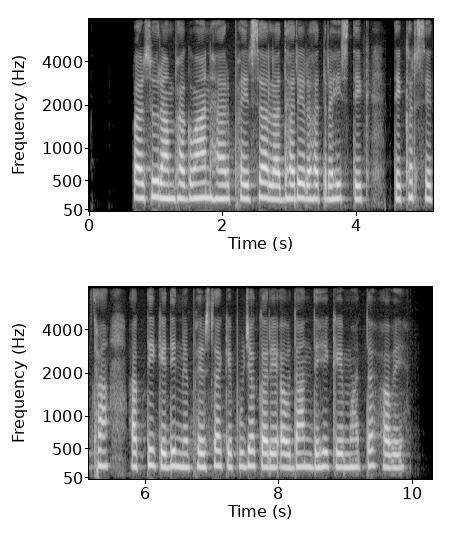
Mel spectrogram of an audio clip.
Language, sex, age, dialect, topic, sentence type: Chhattisgarhi, female, 18-24, Northern/Bhandar, agriculture, statement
